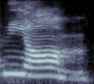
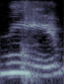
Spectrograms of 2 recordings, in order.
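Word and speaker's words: Niamh: Yes, it looks like Neom. If I were to think Neom. Yes. It's pronounced Neve.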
